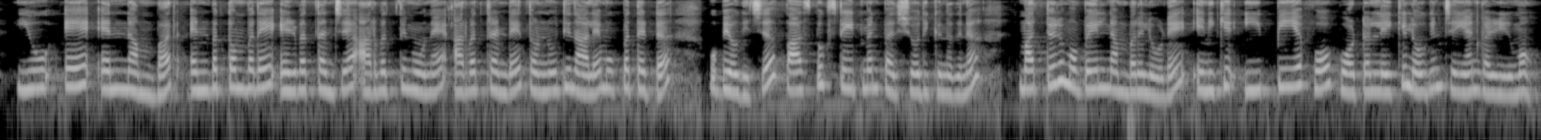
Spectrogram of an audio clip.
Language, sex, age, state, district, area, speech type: Malayalam, female, 18-30, Kerala, Wayanad, rural, read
